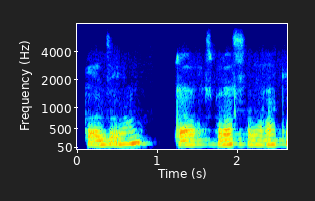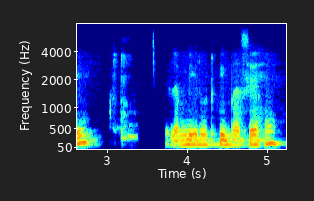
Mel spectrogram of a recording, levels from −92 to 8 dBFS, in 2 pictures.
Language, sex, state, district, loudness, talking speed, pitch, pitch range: Hindi, male, Bihar, Gaya, -23 LUFS, 70 wpm, 115 Hz, 110-140 Hz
